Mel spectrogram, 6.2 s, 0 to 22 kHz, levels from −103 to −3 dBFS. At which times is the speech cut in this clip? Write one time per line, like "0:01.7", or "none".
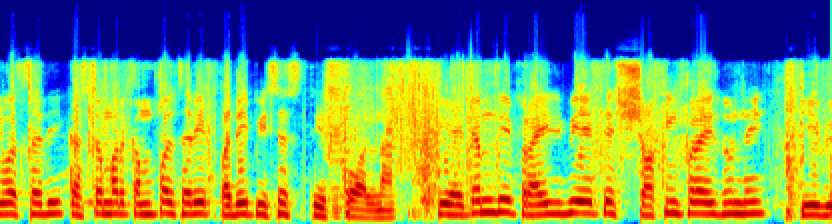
none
